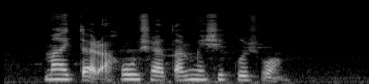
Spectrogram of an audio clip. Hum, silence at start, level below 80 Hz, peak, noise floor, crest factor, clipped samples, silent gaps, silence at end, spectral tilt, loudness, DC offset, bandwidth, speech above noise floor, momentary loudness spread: none; 0.45 s; -56 dBFS; -8 dBFS; -56 dBFS; 16 dB; under 0.1%; none; 0.85 s; -5.5 dB/octave; -23 LUFS; under 0.1%; 11.5 kHz; 34 dB; 10 LU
